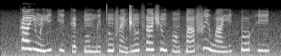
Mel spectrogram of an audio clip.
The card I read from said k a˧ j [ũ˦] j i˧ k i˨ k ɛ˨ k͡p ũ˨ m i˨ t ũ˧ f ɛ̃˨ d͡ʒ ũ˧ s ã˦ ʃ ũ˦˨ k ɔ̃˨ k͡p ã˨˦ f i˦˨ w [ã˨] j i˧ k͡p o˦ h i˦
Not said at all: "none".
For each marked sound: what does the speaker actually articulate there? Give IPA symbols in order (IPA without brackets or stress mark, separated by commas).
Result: ũ˨, ã˨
